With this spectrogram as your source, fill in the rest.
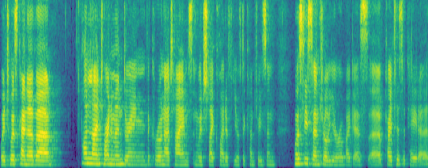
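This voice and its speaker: Flat and monotone, a woman with a German accent talks at medium pitch and a fairly quick pace with big swings in loudness. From Germany. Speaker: workshop speaker. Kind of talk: conference talk. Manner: casual, many fillers.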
